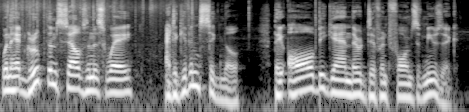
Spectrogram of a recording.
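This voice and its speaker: Expressive male storyteller with lively pitch. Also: normal speed. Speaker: storyteller, narrator. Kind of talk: scripted storybook narration.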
